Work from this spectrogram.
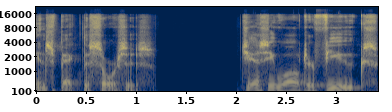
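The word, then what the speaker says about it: Fewkes: Jesse Walter Fuchs, pronounced Fuchs, recorded Hopi traditions during the late 19th century.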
